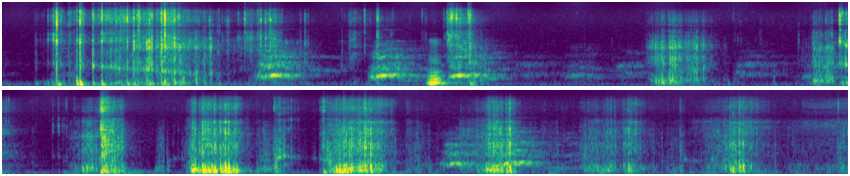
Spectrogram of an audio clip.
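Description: A fortune cookie is cracked open and bitten, giving many crisp, loud crunches and crackles in irregular bursts.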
